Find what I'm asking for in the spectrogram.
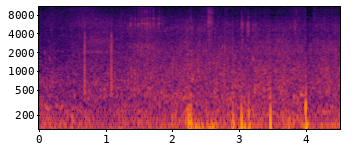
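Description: Wind gusts over a racing sailing yacht on open water, a steady broadband rush with low-end buffeting that swells louder in the second half, alongside water and hull noise.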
